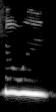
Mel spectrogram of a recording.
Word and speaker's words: Chuy: Enter Congressman Chewy Garcia, pronounced Chewy as in Chewbacca of Star Wars.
